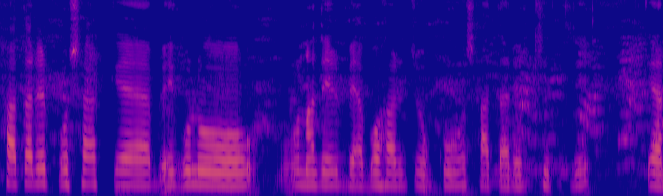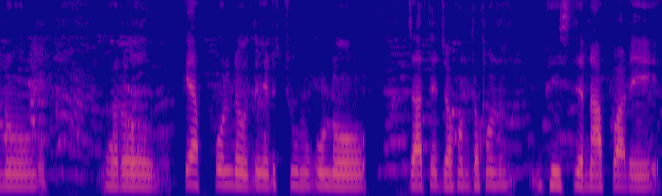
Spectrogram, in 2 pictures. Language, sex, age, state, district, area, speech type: Bengali, female, 30-45, West Bengal, Dakshin Dinajpur, urban, spontaneous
